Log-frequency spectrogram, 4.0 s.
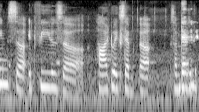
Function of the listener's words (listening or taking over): taking over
